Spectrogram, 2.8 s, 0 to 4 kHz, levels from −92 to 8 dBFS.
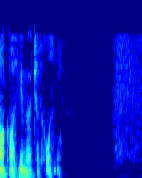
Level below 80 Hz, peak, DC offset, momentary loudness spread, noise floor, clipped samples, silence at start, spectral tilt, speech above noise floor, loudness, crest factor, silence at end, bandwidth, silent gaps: -70 dBFS; -22 dBFS; under 0.1%; 22 LU; under -90 dBFS; under 0.1%; 0 s; -6.5 dB/octave; over 44 dB; -46 LUFS; 24 dB; 0.25 s; 3.5 kHz; none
